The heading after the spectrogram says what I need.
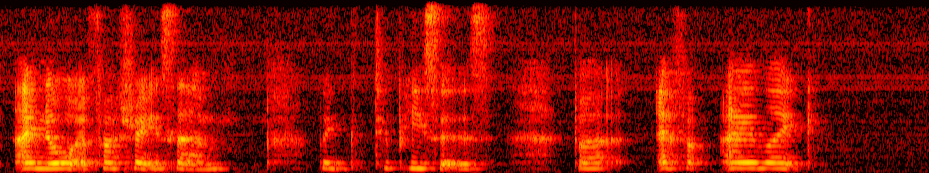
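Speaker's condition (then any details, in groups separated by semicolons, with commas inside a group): Motor neurone disease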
